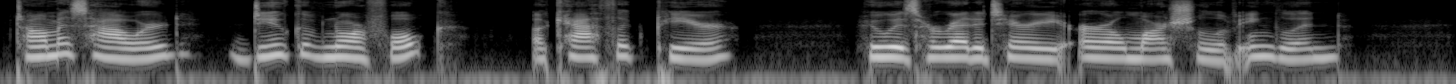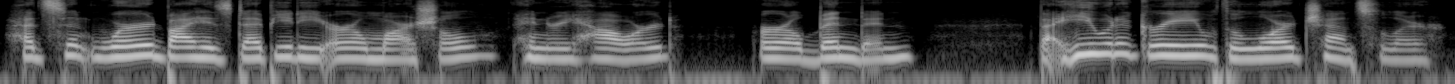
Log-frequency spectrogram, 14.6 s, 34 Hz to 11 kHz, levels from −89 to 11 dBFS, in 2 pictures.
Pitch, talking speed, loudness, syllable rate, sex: 210 Hz, 145 wpm, -18 LUFS, 4.8 syllables/s, female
